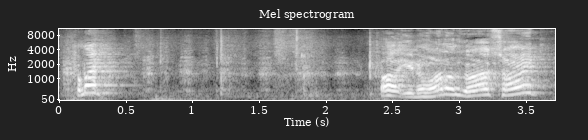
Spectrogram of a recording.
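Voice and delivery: very high calling the dog out; high dog-talk call. Real, not acted. Calling Buster to come outside, very high coaxing call.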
